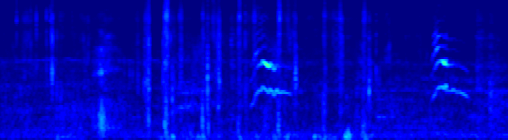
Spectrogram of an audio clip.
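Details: Small stray street kitten, apparently still blind and without its mother, crying: two high, arched mews about two seconds apart, sliding up then down, with a person talking softly in Tagalog and clicking noises around it.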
